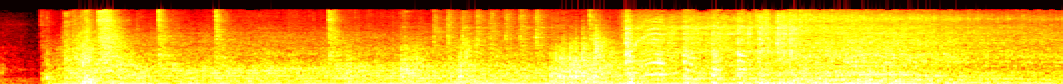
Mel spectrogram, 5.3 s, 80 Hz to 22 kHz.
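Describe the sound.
A 1992 Geo Prizm car engine starts with an abrupt catch, then settles into a steady, low, humming run that holds at an even loudness throughout.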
